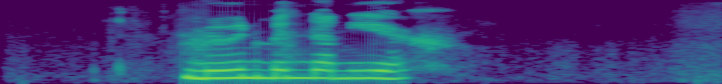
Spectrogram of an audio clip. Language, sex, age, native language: Icelandic, female, 18-19, Icelandic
